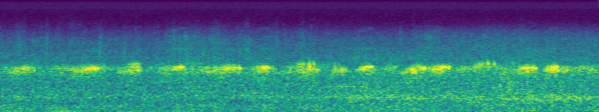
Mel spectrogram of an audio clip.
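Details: Frogs calling in Bogotá, Colombia, during breeding season from early in the day to attract a mate: a steady chorus of many short, mid-pitched notes overlapping continuously, with a soft, even background hiss.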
